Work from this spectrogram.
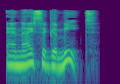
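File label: "anisogamete", British English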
